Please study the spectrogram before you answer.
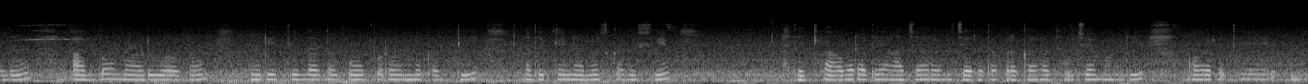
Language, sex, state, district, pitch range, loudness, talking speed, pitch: Kannada, female, Karnataka, Raichur, 215-225 Hz, -24 LUFS, 85 wpm, 220 Hz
